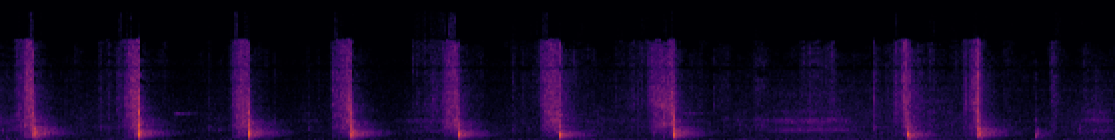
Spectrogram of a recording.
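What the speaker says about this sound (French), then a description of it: "on va tailler l'oignon à peu près de la même taille" A knife chops an onion on a board in a steady run of crisp, close strikes, about nine evenly spaced cuts with a brief pause near the end, no talking.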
